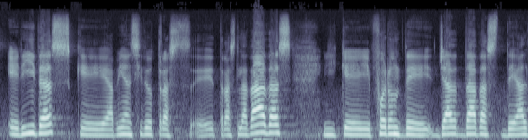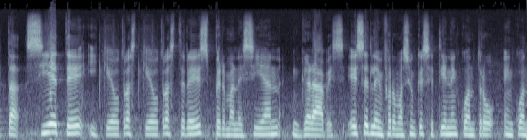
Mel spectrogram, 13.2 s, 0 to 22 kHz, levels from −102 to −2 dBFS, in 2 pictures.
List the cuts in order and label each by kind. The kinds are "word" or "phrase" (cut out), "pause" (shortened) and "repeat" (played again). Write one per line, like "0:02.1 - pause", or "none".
0:08.3 - repeat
